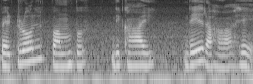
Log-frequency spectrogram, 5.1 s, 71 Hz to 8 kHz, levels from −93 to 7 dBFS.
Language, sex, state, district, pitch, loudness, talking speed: Hindi, female, Madhya Pradesh, Dhar, 200 Hz, -15 LUFS, 70 wpm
